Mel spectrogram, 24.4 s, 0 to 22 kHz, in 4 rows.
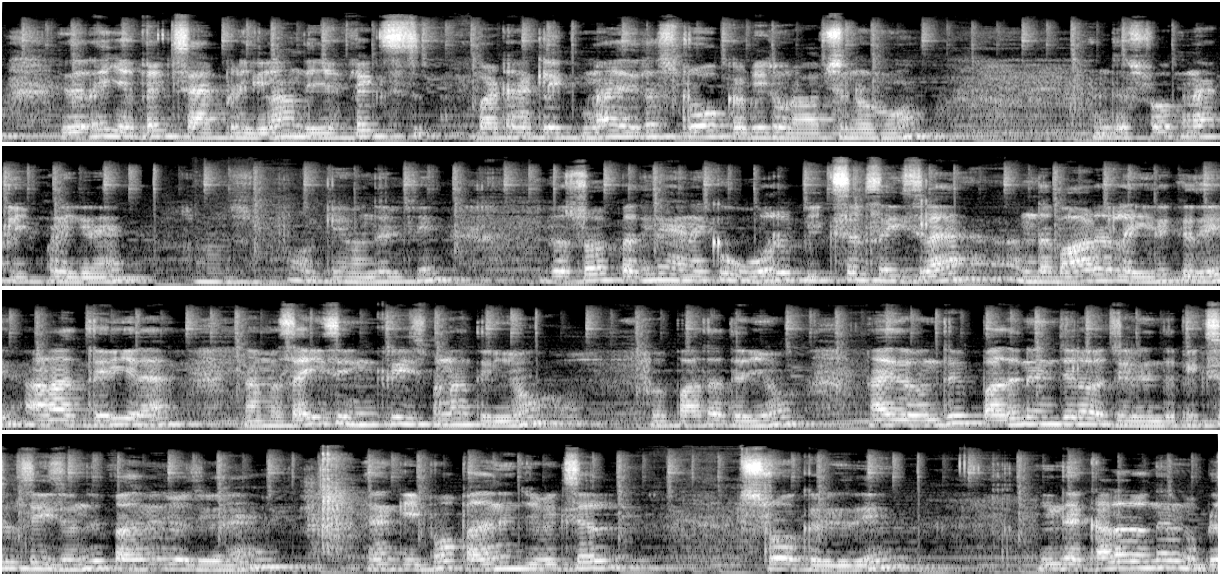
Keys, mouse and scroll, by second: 1.8 click, 1.8 click, 5.3 click, 5.4 click, 13.9-21.2 drag, 23.9 click.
